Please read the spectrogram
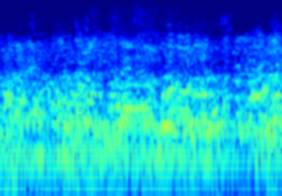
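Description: Many people talking at once at a low level: an audience chatting between songs, with no music playing.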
